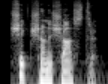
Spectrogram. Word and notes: शिक्षण-शास्त्र: Hindi

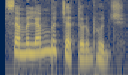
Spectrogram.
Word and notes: समलंब चतुर्भुज: Hindi

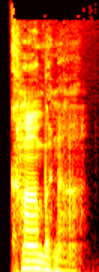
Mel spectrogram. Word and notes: खाँभना: Hindi

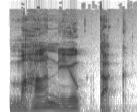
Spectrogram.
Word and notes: महानियुक्तक: Hindi

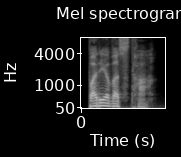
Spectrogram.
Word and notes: पर्यवस्था: Hindi

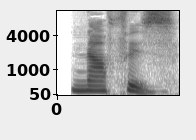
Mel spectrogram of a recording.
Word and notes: नाफ़िज़: نافذ

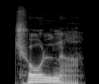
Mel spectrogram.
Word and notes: छोलना: Hindi

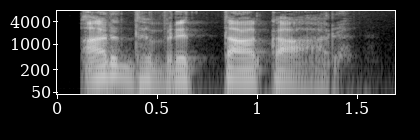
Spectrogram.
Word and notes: अर्द्धवृत्ताकार: Hindi

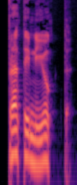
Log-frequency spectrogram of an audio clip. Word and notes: प्रतिनियुक्त: Hindi

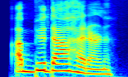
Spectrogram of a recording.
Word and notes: अभ्युदाहरण: Hindi

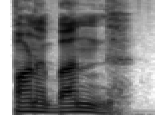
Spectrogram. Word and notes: पण-बंध: Hindi

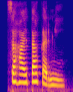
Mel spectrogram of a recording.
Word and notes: सहायताकर्मी: सहायता-कर्मी

